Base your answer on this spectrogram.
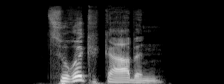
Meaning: first/third-person plural dependent preterite of zurückgeben
- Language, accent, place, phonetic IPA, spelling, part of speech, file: German, Germany, Berlin, [t͡suˈʁʏkˌɡaːbn̩], zurückgaben, verb, De-zurückgaben.ogg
